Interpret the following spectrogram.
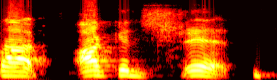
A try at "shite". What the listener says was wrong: shite, shite, not shit.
